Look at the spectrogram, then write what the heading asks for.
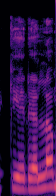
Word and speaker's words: केरलम: केरल का नाम अब आधिकारिक रूप से केरलम हो चुका है, तो केरलम करके हम उसे प्रोनाउंस करेंगे।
